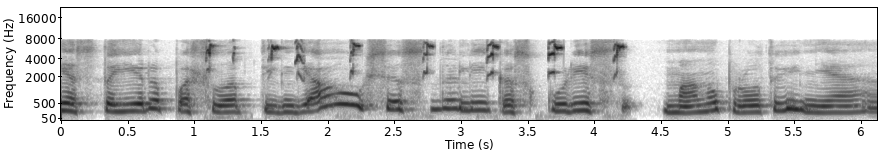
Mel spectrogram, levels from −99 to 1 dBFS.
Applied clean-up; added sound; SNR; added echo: none; Bird; -3 dB; none.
